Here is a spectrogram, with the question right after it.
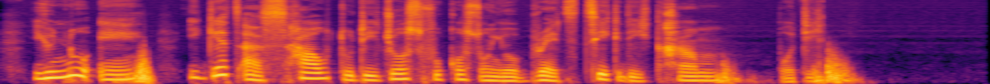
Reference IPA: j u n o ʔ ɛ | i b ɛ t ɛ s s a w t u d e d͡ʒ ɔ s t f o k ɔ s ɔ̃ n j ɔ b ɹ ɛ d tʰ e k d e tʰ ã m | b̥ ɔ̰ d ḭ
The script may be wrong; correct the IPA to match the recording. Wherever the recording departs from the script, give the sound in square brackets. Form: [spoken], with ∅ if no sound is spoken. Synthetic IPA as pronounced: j u n o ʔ ɛ | i [ɡ] ɛ t [a] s [h] a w t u d e d͡ʒ ɔ s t f o k ɔ s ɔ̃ n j ɔ b ɹ ɛ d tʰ e k d e [kʰ] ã m | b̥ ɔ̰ d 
